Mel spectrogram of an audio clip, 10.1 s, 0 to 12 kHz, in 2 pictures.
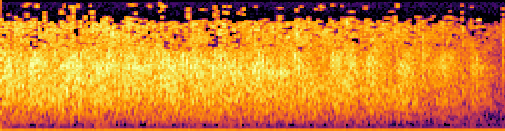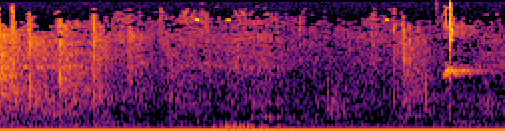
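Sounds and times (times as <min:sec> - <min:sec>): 
crowd applauding for retiring Marines: 0:00.0 - 0:06.1.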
